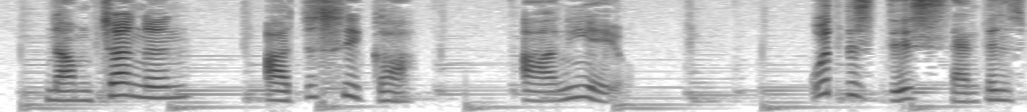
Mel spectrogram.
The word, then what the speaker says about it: 아저씨: 아저씨. 아저씨. This is pronounced as a three-syllable word. The first syllable is a, the second syllable is jo, the third syllable is she.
